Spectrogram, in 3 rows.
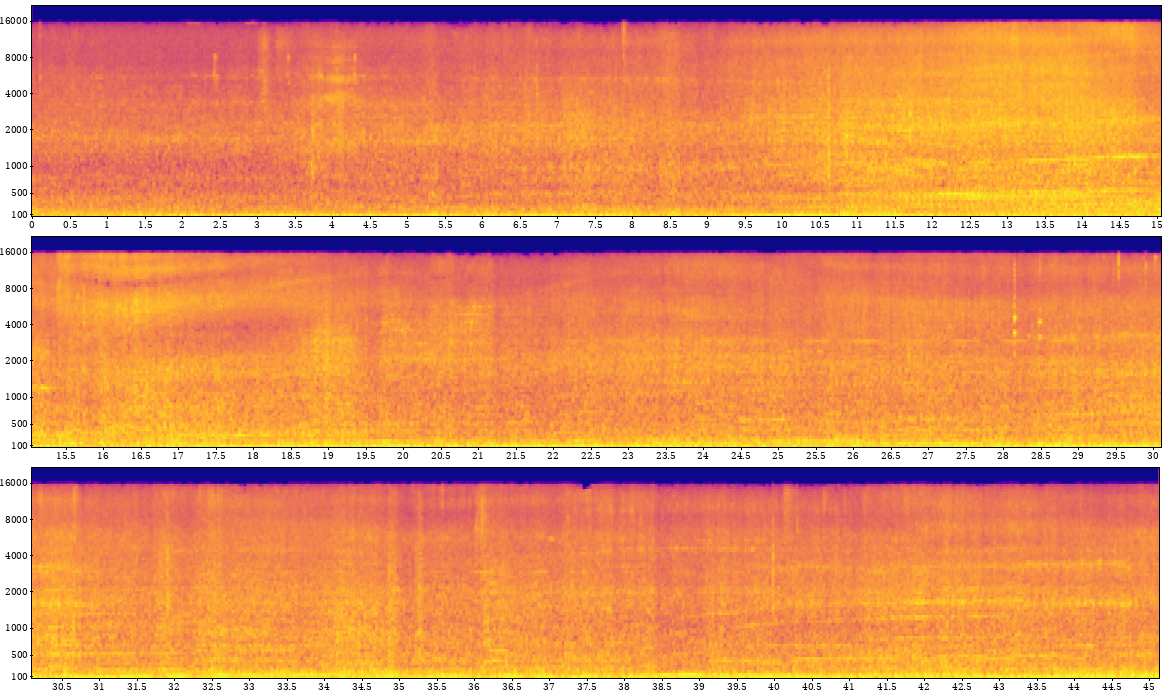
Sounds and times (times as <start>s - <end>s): Car: 0.0s - 45.1s
Truck: 0.0s - 45.1s.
